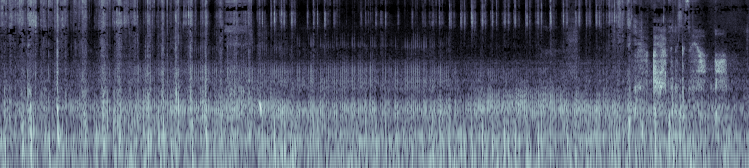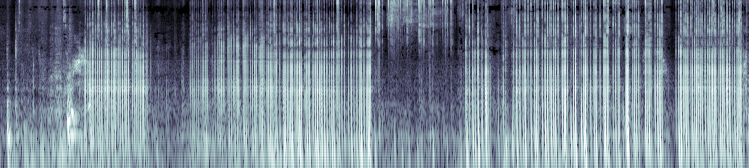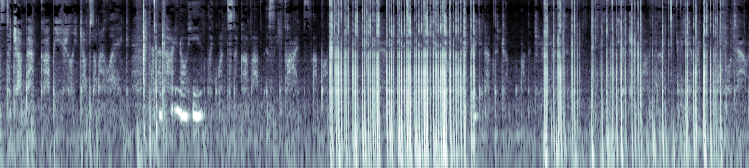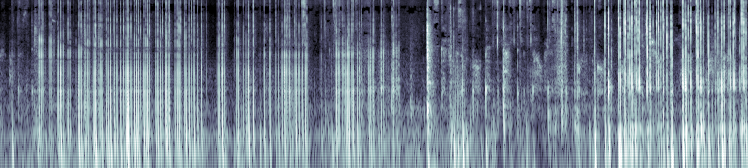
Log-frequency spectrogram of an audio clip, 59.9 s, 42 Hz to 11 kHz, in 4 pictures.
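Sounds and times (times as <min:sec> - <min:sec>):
kitten purring: 0:00.0 - 0:59.9
nails tapping on plastic: 0:55.9 - 0:59.9.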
